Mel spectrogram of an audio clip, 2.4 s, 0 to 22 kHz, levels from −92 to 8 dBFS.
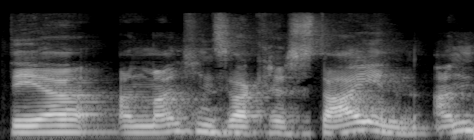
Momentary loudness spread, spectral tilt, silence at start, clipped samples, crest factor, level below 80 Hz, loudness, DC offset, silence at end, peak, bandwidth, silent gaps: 7 LU; -5.5 dB/octave; 0.05 s; under 0.1%; 16 dB; -56 dBFS; -19 LUFS; under 0.1%; 0 s; -2 dBFS; 16 kHz; none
